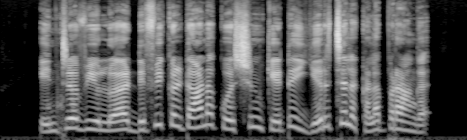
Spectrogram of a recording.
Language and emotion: Tamil, angry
